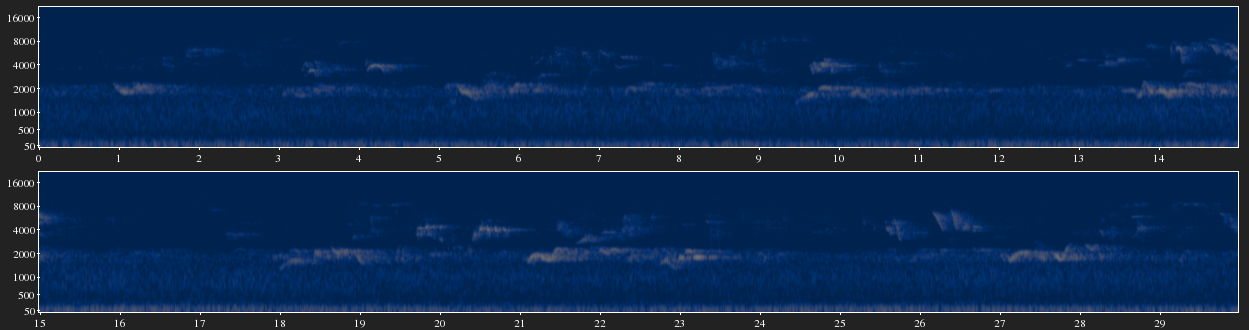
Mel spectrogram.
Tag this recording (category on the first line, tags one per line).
Soundscapes > Nature
raspberry-pi
natural-soundscape
alice-holt-forest
nature
soundscape
phenological-recording
meadow
field-recording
